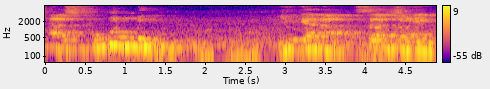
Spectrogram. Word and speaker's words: Ubuntu: In the ancient African language, there is a word that is pronounced as Ubuntu.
